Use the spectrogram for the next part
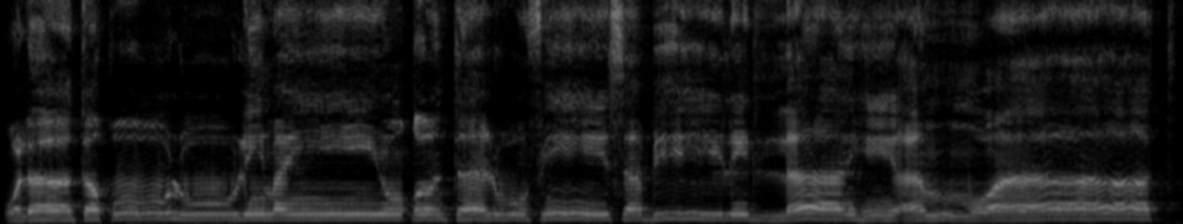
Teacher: میم ساکن کے بعد واو ہے، اظہار شفی ہوگا، غنہ نہیں ہوگا۔ · قوف حروف مستعلیہ ہے، پر پڑھا جائے گا۔ · الف مدہ اور 2 واو مدہ ہیں، تینوں کو 1 الف کے برابر کھینچ کر پڑھیں گے۔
